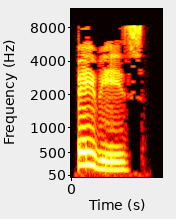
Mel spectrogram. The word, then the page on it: babies: British English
